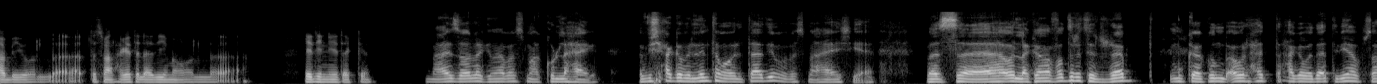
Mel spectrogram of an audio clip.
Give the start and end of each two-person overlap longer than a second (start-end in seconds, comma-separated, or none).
none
